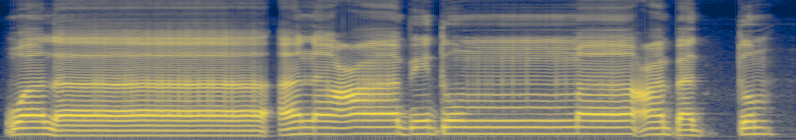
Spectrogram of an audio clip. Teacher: Wala ana yaitu 5 ketukan, bacaannya mad jaiz.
